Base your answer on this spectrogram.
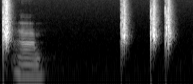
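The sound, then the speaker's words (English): A synthesized hand clap sounds once with a short, buzzy pitched ring trailing it, then after a pause three crisp, dry claps follow, the last two in quick succession. “So here we've got what sounds like a fairly polite little hand clap sound.”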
